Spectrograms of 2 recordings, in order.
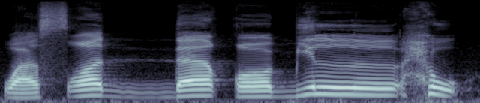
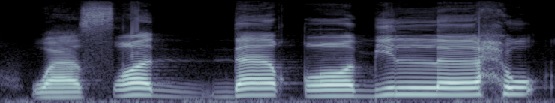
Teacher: di ujung pelafalan ada bunyi konsonan Al jangan sampai ada bunyi vokal e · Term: lam sukun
